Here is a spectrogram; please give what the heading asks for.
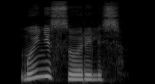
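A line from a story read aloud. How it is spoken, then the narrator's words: Sighing. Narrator (Russian): вздохнул Алекс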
